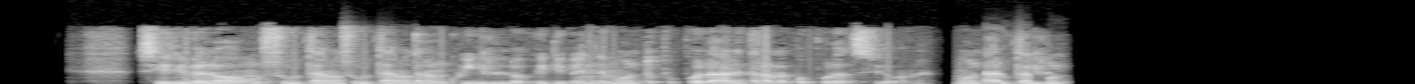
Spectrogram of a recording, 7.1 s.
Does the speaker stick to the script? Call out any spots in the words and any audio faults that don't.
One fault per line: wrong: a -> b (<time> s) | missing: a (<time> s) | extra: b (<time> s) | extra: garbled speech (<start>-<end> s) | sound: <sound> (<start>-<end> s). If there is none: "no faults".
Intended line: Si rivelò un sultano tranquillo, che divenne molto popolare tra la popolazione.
extra: sultano (1.7 s)
extra: garbled speech (4.8-5.4 s)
